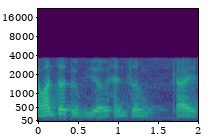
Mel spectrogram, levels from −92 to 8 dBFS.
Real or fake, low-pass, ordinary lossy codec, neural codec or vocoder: real; 3.6 kHz; none; none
